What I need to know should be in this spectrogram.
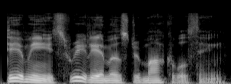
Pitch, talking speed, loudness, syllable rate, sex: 100 Hz, 205 wpm, -17 LUFS, 5.5 syllables/s, male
